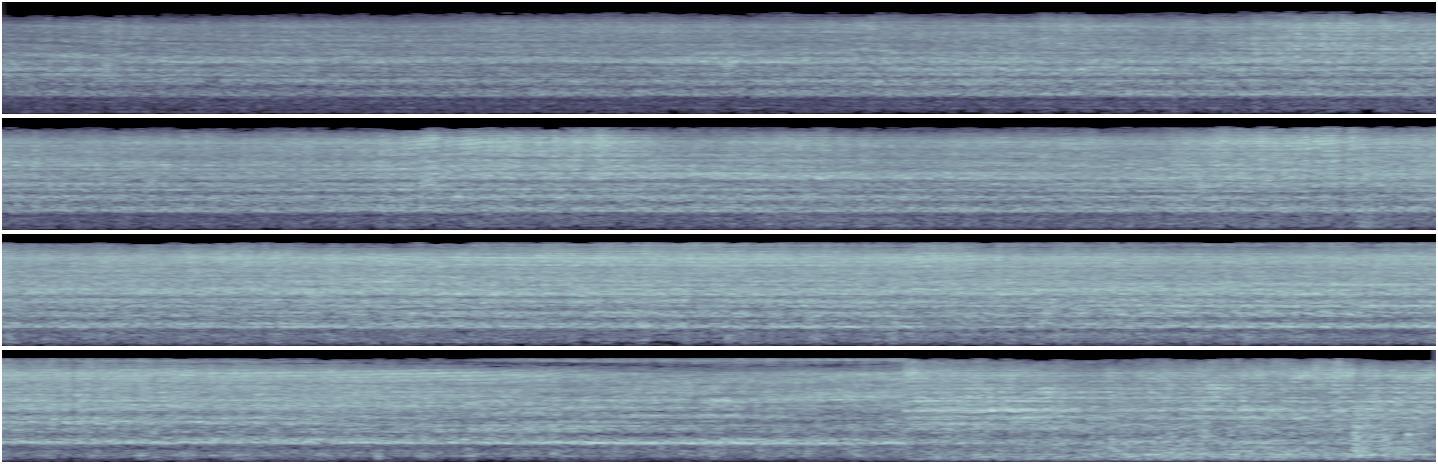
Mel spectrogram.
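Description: A steam train approaching, its sound growing steadily louder. Near the end the coaches roll past close by on the rails.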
